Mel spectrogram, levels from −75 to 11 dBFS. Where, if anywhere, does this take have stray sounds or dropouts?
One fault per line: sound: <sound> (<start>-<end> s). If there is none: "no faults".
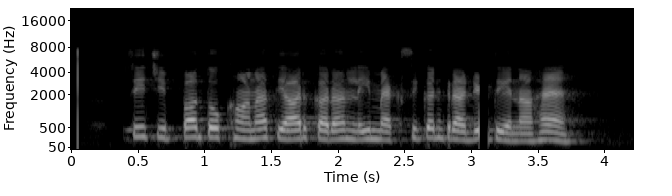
sound: dropout (3.1-3.1 s)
